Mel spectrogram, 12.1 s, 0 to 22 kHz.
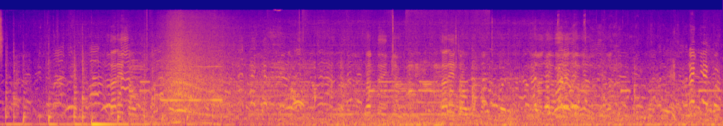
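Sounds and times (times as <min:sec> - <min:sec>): voices calling out and chattering: 0:00.0 - 0:12.0
low rumble: 0:02.4 - 0:05.0.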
